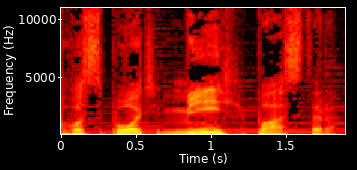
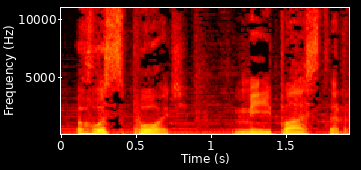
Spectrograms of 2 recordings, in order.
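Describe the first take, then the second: First: The emphasis falls on the word мій. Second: The emphasis falls on the word Господь. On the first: The Lord is personally mine, not just everyone's. "Таким чином ми робимо Бога Господом своїм особистим Богом" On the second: It is the Lord, master of life, who shepherds. "Таким чином ми виділяємо саме Бога як Господа"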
